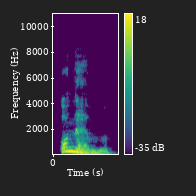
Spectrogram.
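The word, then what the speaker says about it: on aime: Подивіться, я вимовляю це знову як одне слово. В уроці про дієслова, що починаються з приголосної, ви, мабуть, помітили, що я вимовляла цей он як носовий. Я вимовляла це он. Зараз я вимовляю он. Он. Чому так відбувається? Через те, що наступне слово м починається з голосної.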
